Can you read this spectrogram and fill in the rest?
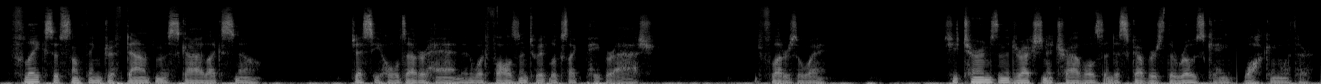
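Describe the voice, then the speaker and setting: A man reading scripted dramatic narration in a measured, deliberate way. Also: extremely low pitch, little pitch movement, a little mellow.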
